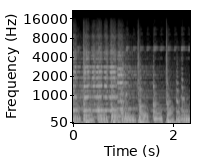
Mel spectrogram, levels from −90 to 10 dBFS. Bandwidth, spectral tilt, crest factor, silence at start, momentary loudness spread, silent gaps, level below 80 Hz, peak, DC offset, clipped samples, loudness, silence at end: 15.5 kHz; -5 dB/octave; 16 dB; 0 s; 7 LU; none; -34 dBFS; -8 dBFS; under 0.1%; under 0.1%; -24 LUFS; 0 s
